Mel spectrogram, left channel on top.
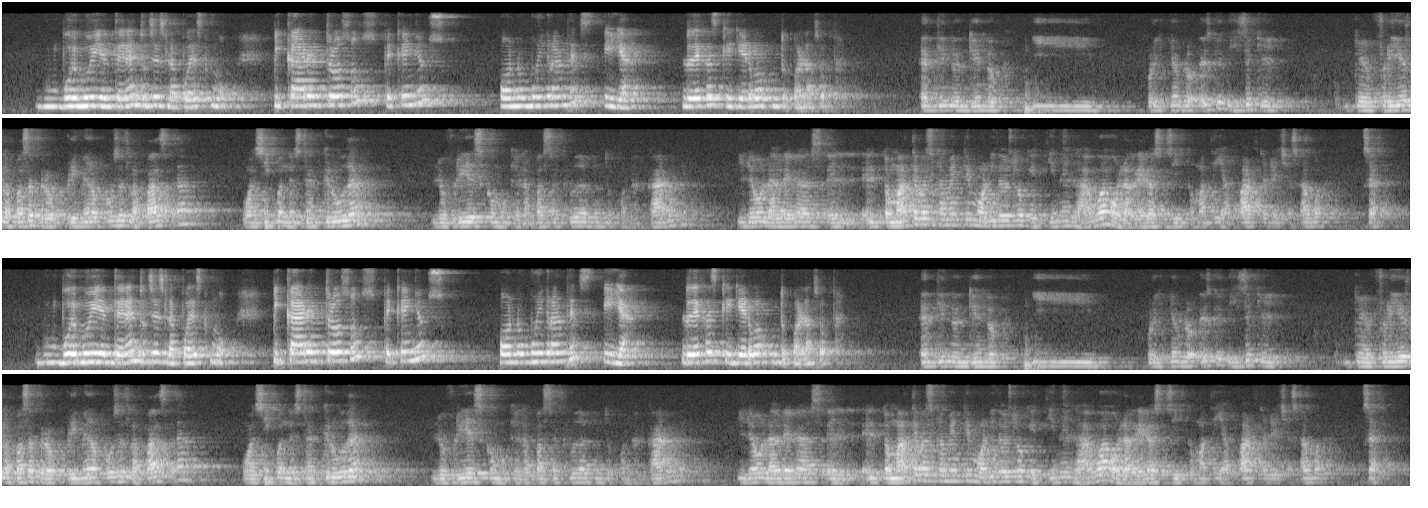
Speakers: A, on the right (about 80°); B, on the right (about 15°).
A: muy, muy entera, entonces la puedes como picar en trozos pequeños o no muy grandes y ya. Le dejas que hierva junto con la sopa.
B: Entiendo, entiendo. Y, por ejemplo, es que dijiste que, que fríes la pasta, pero primero coces la pasta o así cuando está cruda Lo fríes como que la pasta cruda junto con la carne y luego le agregas el, el tomate básicamente molido es lo que tiene el agua o le agregas así el tomate y aparte le echas agua. O sea,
